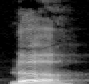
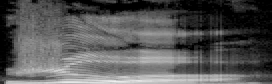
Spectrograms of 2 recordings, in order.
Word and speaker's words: 热: 많은 대만 사람들이 热 하지 않고 그냥 편하게 热 이런 식으로 하는 사람들이 많이 있습니다. 중국에서는 卷舌音 굉장히 분명합니다. 중국에서의 덥다는 혀 올라가서 热 이렇게 해야 합니다.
